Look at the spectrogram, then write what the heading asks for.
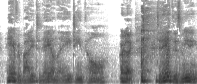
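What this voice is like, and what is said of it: Calm smooth golf announcer voice. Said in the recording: “golf voice ... real calm and smooth”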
